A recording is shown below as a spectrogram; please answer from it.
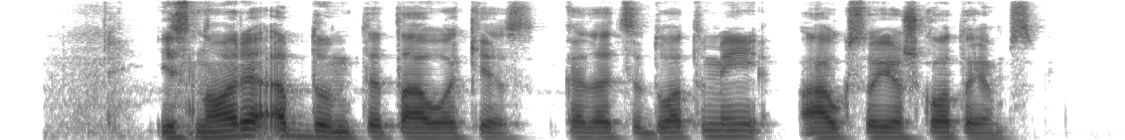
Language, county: Lithuanian, Kaunas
